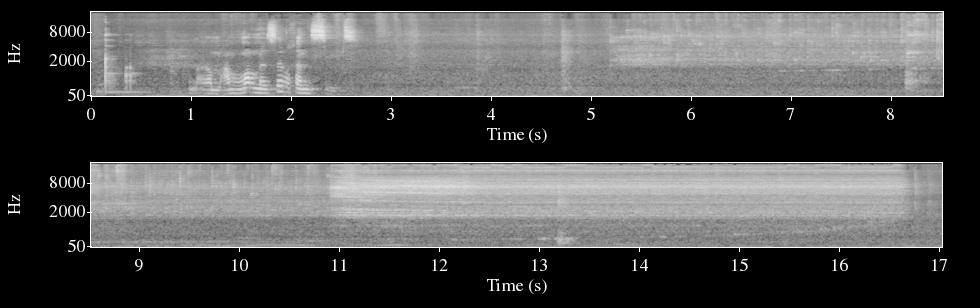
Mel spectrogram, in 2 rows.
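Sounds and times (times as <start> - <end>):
water pouring into a bottle: 5.2 - 16.5.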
